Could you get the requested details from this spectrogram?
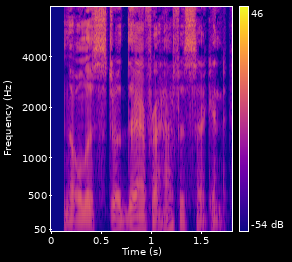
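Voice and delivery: plain reading voice

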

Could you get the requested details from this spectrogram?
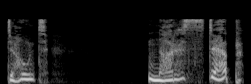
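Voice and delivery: high, strained warning; weakened warning. A narrator's reading. Wounded Nola warns Royal not to move, weakened warning. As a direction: warn with what little strength is left. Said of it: "her voice not nearly as strong as usual".

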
